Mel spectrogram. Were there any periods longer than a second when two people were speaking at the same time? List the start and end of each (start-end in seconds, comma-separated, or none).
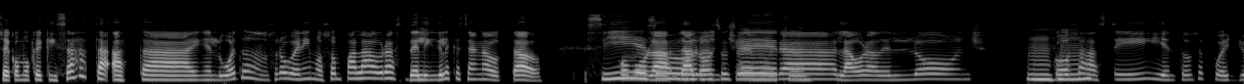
6.2-8.1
